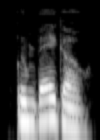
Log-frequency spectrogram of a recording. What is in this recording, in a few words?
"Lumbago", English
